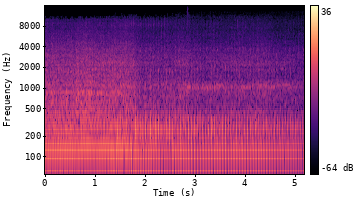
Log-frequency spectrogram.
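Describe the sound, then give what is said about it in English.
A small four-wheel all-terrain vehicle engine revs up, its pitch rising sharply, then settles into a steady, throbbing putter with a fast rhythmic pulse, as the driver sets off with a passenger hopping on behind. “Sarah revs up her four-wheel all-terrain vehicle, and I hop on behind”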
